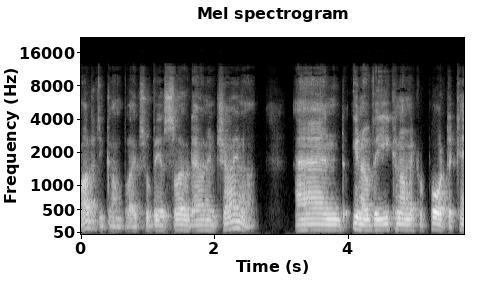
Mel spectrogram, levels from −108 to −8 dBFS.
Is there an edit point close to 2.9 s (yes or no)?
no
